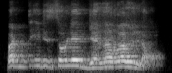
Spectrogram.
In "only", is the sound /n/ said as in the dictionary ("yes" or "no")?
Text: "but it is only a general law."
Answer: no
